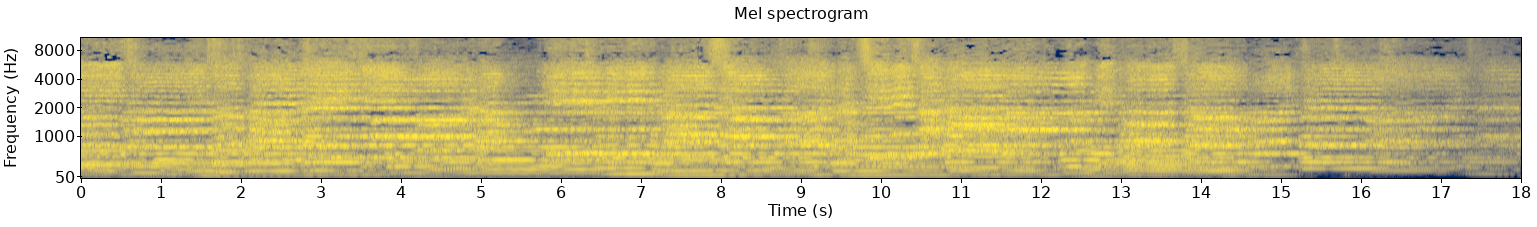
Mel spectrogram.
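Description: Choir singing a hymn in sustained chords, the lowest parts dropping out about fifteen seconds in and the music fading away near the end.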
